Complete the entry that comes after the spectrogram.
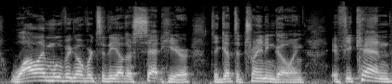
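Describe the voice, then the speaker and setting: This man's voice sits at a medium pitch. His tone is energetic and enthusiastic, with lively intonation. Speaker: webinar presenter and marketer. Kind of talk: live webinar sales training. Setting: studio, live stream. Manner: fast; energetic, enthusiastic.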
